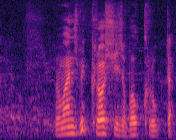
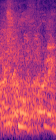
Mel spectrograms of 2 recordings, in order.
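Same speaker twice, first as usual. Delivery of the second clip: alarmed protest; 11 semitones higher, 7 dB louder, faster than usual. Acted. Panicking about the pink drink.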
